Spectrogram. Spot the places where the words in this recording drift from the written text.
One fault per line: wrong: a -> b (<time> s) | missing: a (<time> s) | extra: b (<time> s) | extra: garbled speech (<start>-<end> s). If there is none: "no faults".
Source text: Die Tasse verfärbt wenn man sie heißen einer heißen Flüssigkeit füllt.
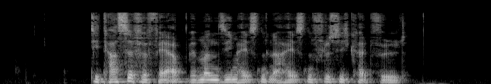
no faults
